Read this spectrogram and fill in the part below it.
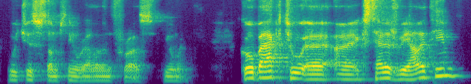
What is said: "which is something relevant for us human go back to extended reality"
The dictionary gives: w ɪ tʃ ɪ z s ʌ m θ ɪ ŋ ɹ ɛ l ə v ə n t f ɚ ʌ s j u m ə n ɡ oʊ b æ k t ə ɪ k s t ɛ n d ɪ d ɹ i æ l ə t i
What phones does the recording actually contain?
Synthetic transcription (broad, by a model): w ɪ tʃ ɪ z s ʌ m θ ɪ ŋ ɹ ɛ l ə v ə n t f ɚ ʌ s j u m ə n ɡ oʊ b æ k t ə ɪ k s t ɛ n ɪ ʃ ɹ i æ l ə t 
